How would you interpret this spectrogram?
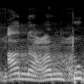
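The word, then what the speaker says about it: أَنْعَمْتَ: আরেকটি দেখুন এর এক হরকতের স্থানে অন্য হরকত উচ্চারণ করা যেমন আন্নামতা আন্নামতা আগেরটা পড়েছি হরফে এখন পড়বো হারাকাতের আনআমতা এখানে আনআমতা আছে আনআমতার তাই আমরা জবর না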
